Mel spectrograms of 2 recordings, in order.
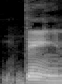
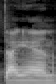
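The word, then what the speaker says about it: Daine: this girl called Diane I kept pronouncing her name is no actually I'm wrong her name is Dane I kept pronouncing it as Diane for some reason I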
